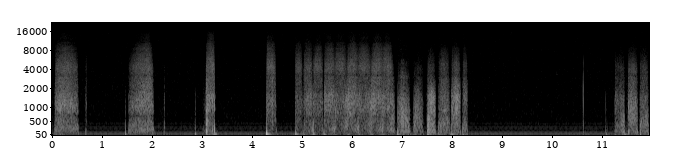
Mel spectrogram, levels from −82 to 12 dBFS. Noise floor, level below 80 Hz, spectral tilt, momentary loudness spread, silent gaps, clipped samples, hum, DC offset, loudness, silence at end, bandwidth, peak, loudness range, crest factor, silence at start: -59 dBFS; -44 dBFS; -4.5 dB/octave; 16 LU; none; under 0.1%; 60 Hz at -55 dBFS; under 0.1%; -35 LUFS; 0 s; 16.5 kHz; -10 dBFS; 8 LU; 28 dB; 0 s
